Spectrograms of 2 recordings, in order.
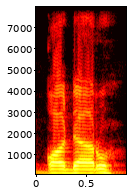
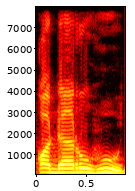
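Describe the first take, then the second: First: The word ends on a silent h, no vowel. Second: The word ends with an added final u vowel. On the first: The speaker calls it right. "kita baca qadaruh" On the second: The speaker calls it wrong. "Jangan dibaca qadaruhu"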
